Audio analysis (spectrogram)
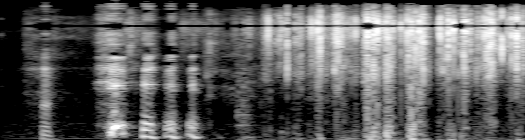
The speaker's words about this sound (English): I'm sorry, I heard a crackling into the microphone. And I thought, uh-oh, are we getting some ASMR right now?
